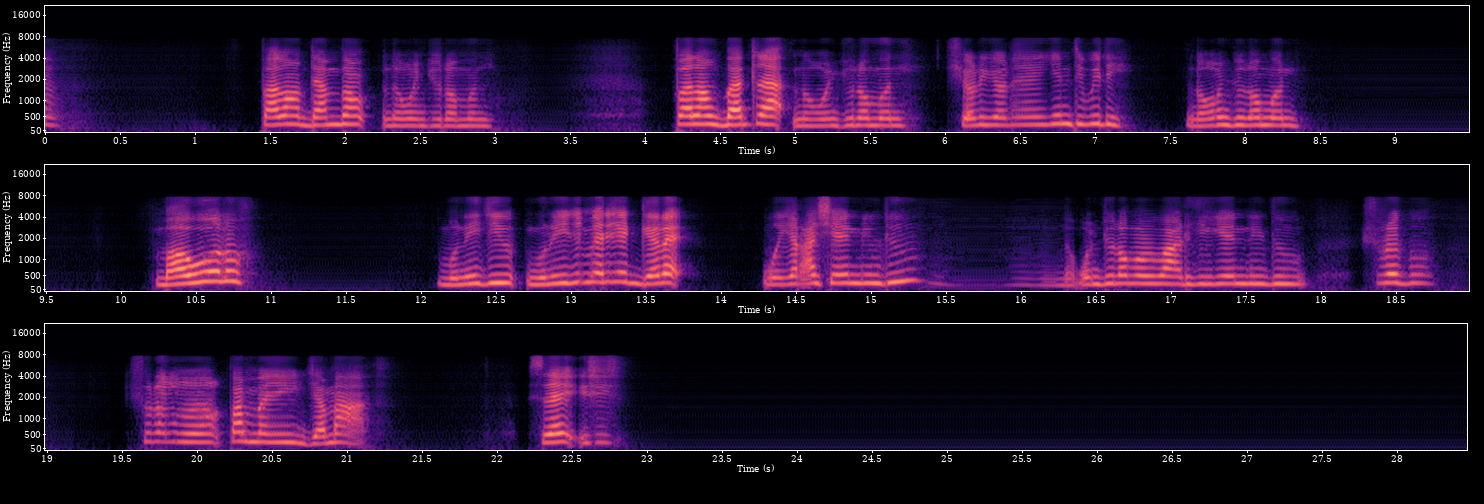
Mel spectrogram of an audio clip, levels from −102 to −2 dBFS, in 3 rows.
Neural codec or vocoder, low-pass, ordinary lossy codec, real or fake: codec, 16 kHz, about 1 kbps, DyCAST, with the encoder's durations; none; none; fake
